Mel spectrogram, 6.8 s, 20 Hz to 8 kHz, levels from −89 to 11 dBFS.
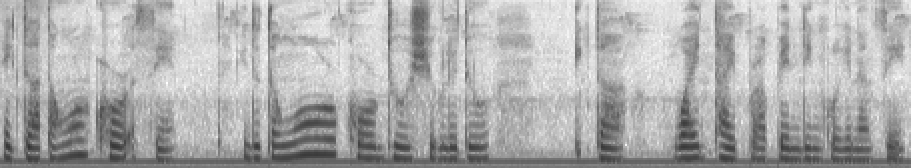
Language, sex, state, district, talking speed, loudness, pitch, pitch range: Nagamese, female, Nagaland, Dimapur, 165 wpm, -19 LUFS, 195 Hz, 160-210 Hz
